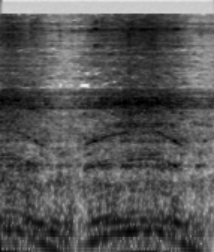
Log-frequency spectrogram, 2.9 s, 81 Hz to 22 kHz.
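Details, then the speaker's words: 2000 Honda Prelude SH (H22) at cold idle: speed keeps rising and sagging every second or two, never settling, and it gets worse when warm. Holding rpm steady, there is no misfire. Surging idle, before the fix. "just does this at an idle until it starts warming up and then when it warms up it goes crazy"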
